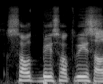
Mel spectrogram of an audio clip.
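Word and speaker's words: South by Southwest: Oh iya iya South South Bay Southwest.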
